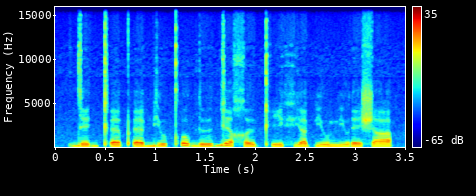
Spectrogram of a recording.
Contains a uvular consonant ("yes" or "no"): yes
